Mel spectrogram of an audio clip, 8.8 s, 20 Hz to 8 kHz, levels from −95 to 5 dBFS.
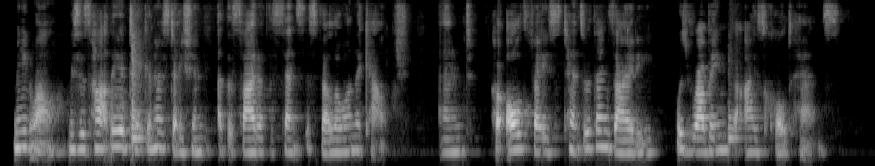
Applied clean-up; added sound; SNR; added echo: neural mask model DeepFilterNet 3.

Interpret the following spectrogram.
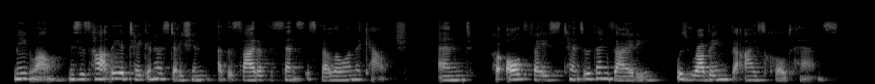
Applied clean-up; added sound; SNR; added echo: none; none; none; none.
